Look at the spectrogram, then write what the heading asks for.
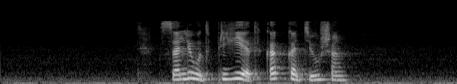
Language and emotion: Russian, positive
